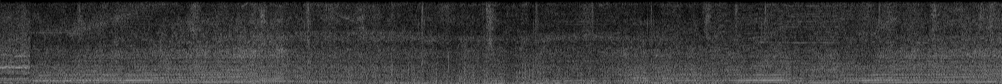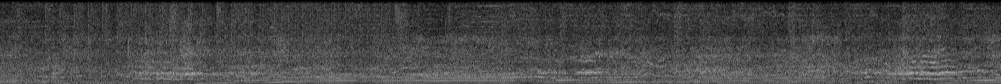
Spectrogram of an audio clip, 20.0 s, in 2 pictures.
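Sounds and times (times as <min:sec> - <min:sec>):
car engine revving hard: 0:00.0 - 0:03.9, 0:04.7 - 0:20.0
tires screeching: 0:00.0 - 0:20.0.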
